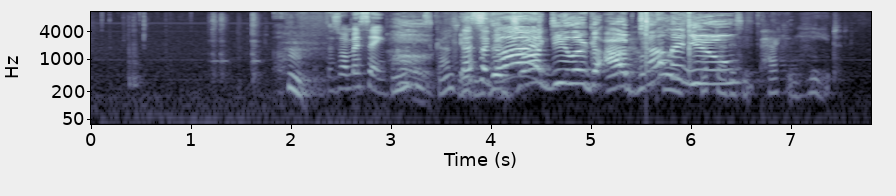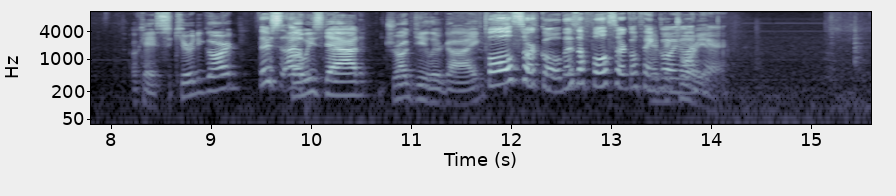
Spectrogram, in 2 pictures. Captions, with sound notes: - There's one missing! - (gasps) - That's the gun! - It's the drug dealer! I'm telling you! Okay, security guard, Chloe's dad, drug dealer guy... - Full circle, there's a full circle thing going on here. - ...and Victoria.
